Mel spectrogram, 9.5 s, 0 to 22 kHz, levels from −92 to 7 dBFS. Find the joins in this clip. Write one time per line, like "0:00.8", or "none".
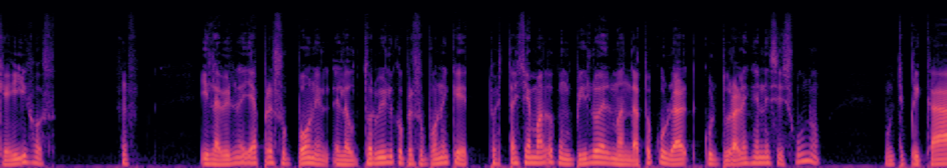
none

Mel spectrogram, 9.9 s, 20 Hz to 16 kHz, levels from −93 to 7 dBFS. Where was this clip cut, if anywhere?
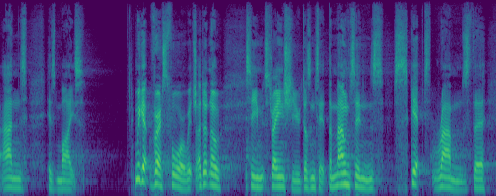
0:02.7
0:04.9
0:08.6

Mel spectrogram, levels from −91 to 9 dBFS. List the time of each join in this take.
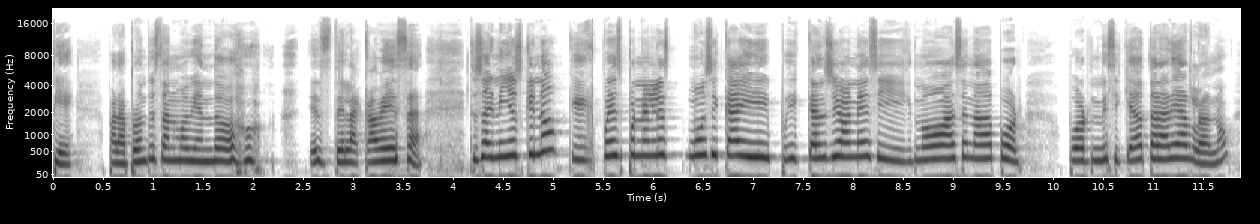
none

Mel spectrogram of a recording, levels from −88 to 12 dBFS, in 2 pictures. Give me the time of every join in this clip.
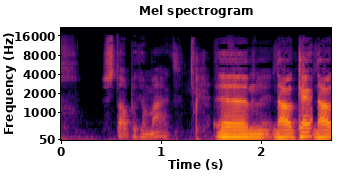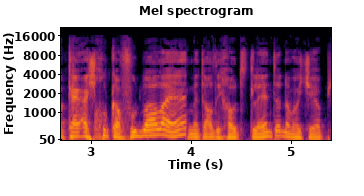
0:01.4
0:02.5
0:03.0
0:04.0

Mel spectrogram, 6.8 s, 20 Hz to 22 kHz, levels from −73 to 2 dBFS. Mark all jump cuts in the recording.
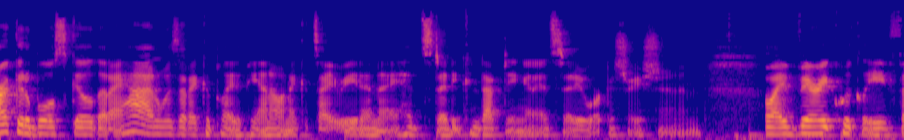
0:05.7

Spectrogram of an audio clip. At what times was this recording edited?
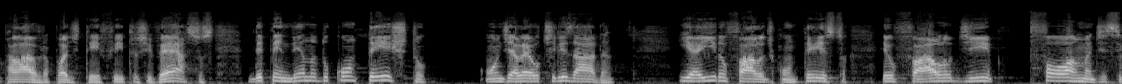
0:07.2
0:10.3

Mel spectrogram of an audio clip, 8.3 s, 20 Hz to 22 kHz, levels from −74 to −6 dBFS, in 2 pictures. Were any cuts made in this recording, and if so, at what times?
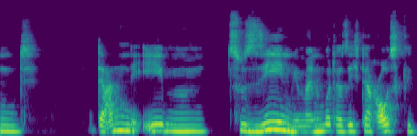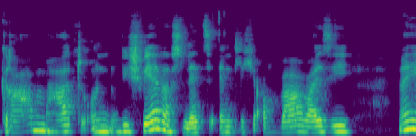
0:02.2

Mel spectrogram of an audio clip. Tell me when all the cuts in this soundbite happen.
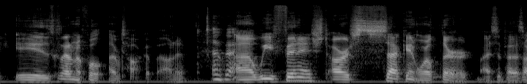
0:01.2

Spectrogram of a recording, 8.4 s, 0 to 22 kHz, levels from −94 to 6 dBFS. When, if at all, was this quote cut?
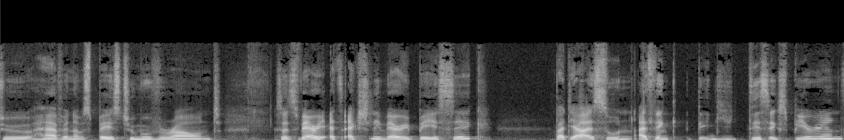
none

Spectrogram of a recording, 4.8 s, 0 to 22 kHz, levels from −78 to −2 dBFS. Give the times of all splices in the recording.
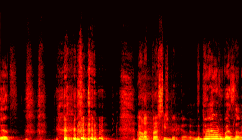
0:03.2

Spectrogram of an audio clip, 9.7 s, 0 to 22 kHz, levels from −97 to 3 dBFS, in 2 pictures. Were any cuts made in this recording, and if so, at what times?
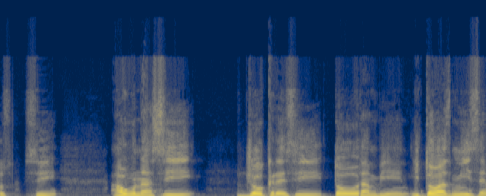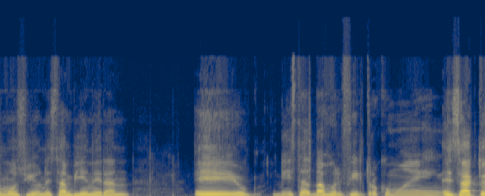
0:02.4
0:03.6

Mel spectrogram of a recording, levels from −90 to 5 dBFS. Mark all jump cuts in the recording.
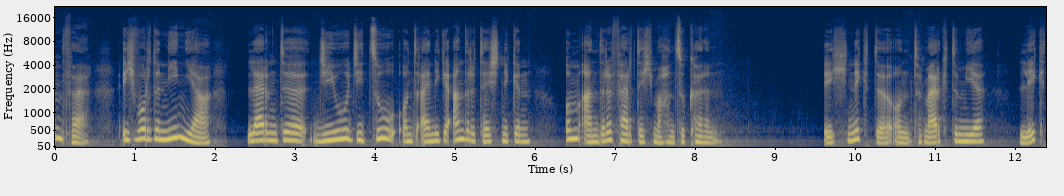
none

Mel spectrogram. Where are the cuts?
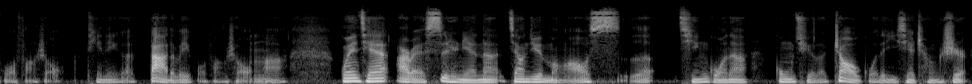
none

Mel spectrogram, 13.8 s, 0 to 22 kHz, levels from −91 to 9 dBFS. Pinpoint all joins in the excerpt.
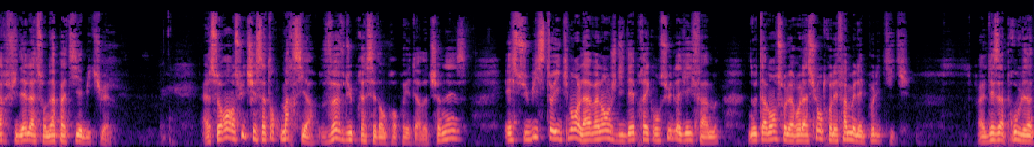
none

